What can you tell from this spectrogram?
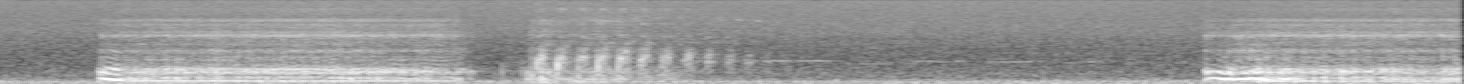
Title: Bulldog Bubble Snoring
